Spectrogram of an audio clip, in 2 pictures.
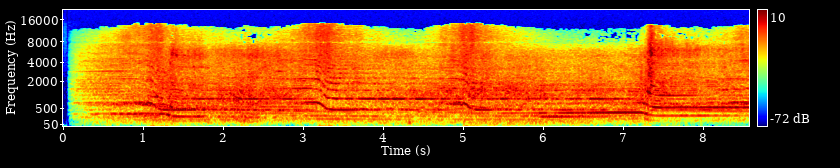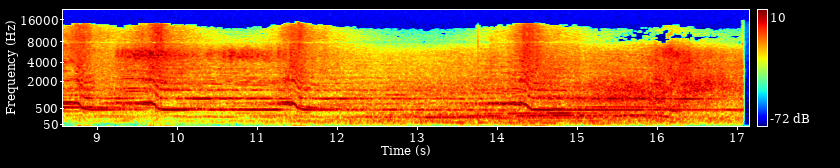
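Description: NASCAR race cars roar past the camera one after another, each engine whine dropping in pitch as it flies by, in a loud, continuous stream of high-speed passes with no talking.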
